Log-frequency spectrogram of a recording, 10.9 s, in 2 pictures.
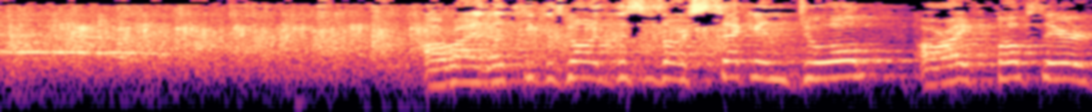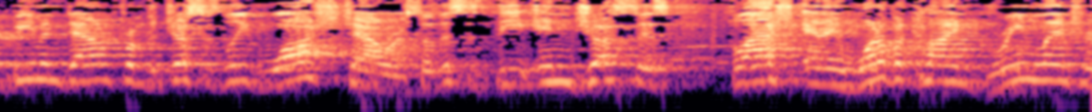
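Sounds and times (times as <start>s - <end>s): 
audience applause: 0.0s - 3.7s
speech: 2.1s - 10.9s.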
